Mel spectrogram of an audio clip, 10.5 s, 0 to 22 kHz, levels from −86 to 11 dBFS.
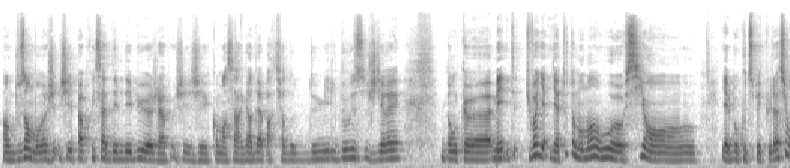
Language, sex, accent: French, male, French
